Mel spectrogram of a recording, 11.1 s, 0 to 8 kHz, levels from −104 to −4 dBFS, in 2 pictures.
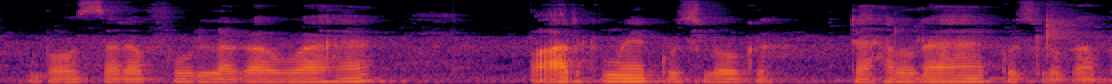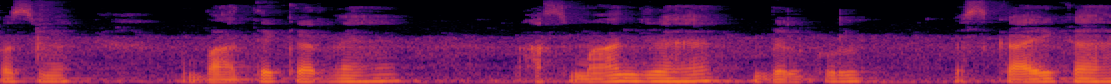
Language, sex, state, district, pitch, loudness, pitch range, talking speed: Hindi, male, Jharkhand, Sahebganj, 105 Hz, -40 LUFS, 100-115 Hz, 160 wpm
